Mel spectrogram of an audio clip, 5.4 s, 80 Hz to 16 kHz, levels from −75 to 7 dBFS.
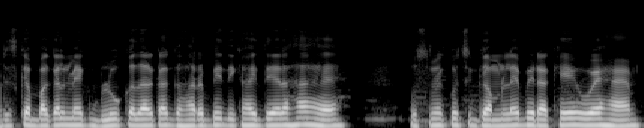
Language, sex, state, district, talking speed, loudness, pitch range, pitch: Hindi, male, Jharkhand, Garhwa, 225 wpm, -12 LUFS, 135-145 Hz, 140 Hz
